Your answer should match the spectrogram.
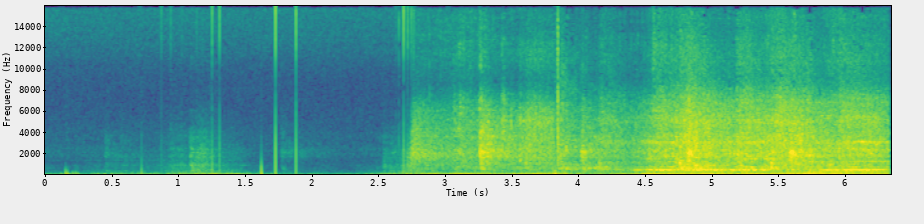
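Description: Lowrider cars' engines rumbling as they drive around an indoor hall. About two and a half seconds in, the sound jumps to a much louder, fuller din that holds steady.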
